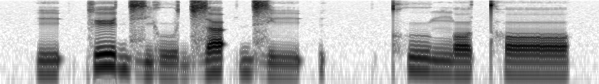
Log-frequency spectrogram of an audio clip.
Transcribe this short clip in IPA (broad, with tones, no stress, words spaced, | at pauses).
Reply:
i˨ʔke˥˧ d͡zju˨˩d͡za˦ʔd͡zi˨ʔ | kʰu˥˧ ŋɔ˧t̪ʰɔ˧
